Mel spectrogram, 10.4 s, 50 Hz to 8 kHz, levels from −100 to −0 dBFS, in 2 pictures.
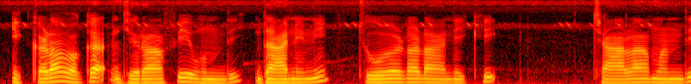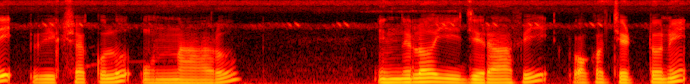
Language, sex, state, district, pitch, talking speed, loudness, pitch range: Telugu, male, Andhra Pradesh, Srikakulam, 120 Hz, 95 wpm, -36 LUFS, 115-130 Hz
